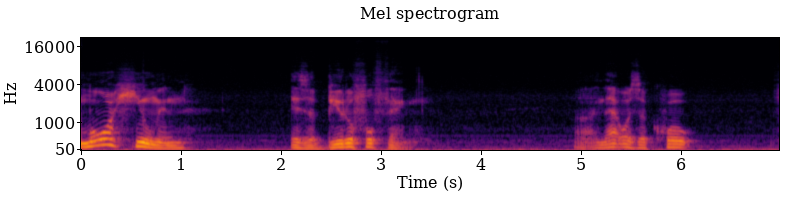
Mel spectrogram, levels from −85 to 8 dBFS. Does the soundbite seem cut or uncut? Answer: uncut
